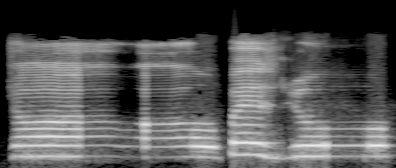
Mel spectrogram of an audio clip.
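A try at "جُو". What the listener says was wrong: আরো একটু টানেন ভাই, আরো একটু, ওয়াওটি আরো একটু টানেন।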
